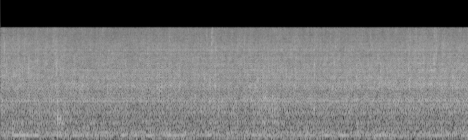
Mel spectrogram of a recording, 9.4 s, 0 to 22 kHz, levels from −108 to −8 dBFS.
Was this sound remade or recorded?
remade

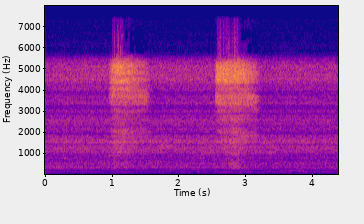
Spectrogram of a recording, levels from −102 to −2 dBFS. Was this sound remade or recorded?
remade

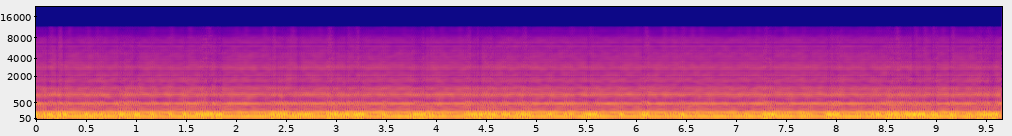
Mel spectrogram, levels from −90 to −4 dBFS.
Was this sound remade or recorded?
remade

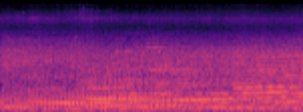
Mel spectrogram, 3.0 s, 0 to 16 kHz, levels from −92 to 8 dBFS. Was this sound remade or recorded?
recorded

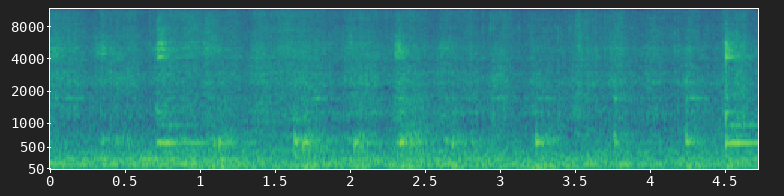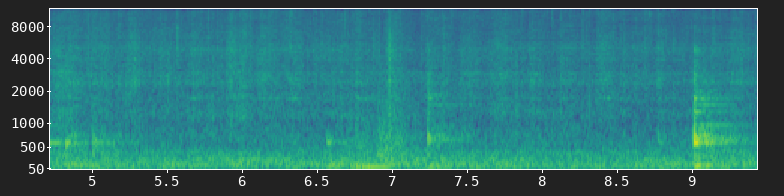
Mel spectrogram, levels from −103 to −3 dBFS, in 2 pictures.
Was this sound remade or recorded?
recorded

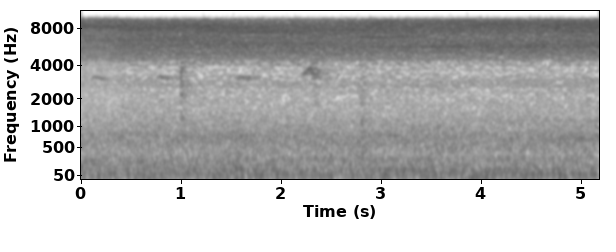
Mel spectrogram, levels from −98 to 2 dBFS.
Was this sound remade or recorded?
remade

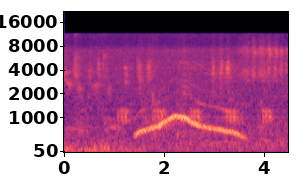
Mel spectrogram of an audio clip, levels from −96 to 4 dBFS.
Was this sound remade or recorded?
remade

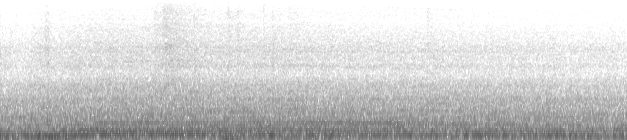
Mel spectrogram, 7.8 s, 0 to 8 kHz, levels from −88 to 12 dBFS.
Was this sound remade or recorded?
recorded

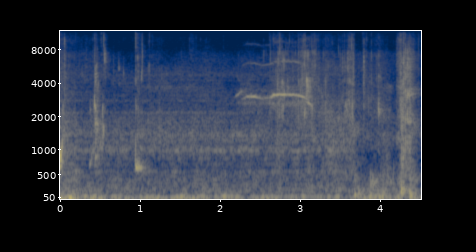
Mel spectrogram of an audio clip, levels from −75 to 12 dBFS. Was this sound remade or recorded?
recorded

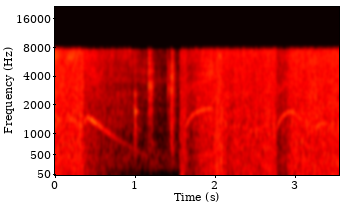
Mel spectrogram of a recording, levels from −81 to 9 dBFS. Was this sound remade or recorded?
recorded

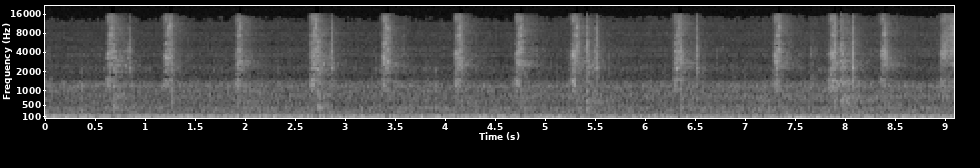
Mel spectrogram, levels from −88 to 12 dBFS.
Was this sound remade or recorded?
recorded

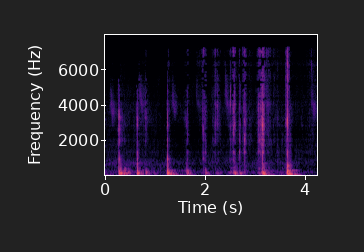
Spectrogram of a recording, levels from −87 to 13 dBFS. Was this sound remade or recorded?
remade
